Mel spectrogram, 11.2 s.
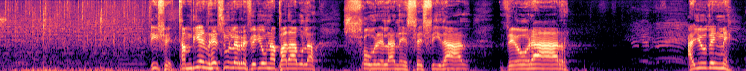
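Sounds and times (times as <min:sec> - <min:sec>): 
audience applause: 0:00.0 - 0:03.2
speech: 0:02.3 - 0:08.6, 0:10.3 - 0:11.1.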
